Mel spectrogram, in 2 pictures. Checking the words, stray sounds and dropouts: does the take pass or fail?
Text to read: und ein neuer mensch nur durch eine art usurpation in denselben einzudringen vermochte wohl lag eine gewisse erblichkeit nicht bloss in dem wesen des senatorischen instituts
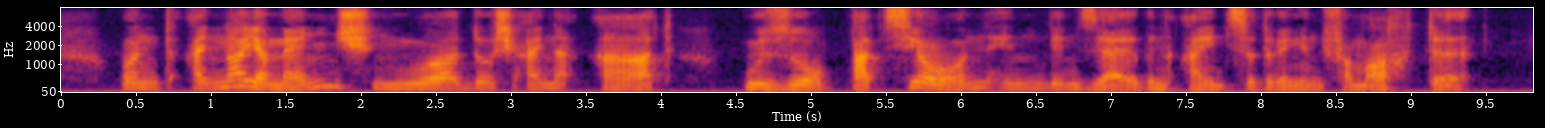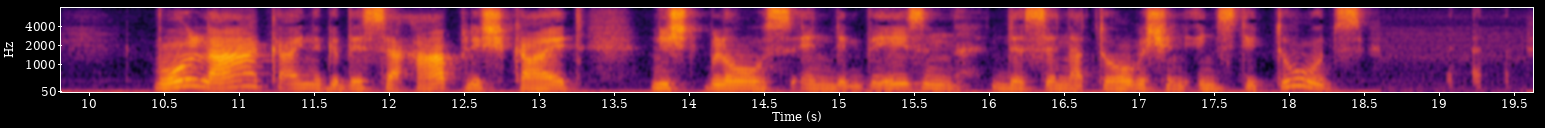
fail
